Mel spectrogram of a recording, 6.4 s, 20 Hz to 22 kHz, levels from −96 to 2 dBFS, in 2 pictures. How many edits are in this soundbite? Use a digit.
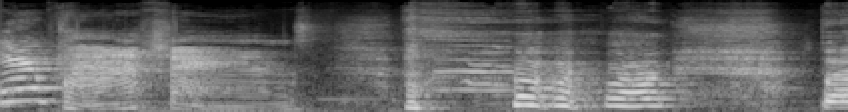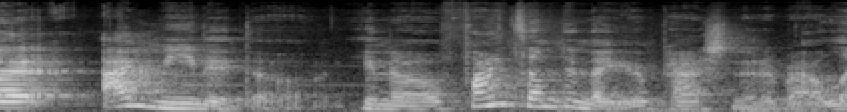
0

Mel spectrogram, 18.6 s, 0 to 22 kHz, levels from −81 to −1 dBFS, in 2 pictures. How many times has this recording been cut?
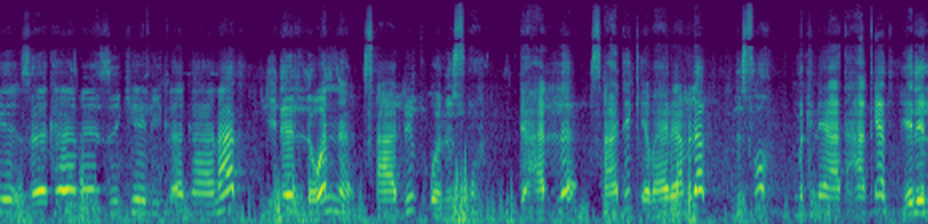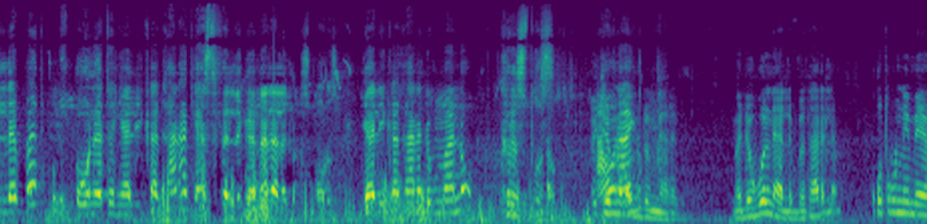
1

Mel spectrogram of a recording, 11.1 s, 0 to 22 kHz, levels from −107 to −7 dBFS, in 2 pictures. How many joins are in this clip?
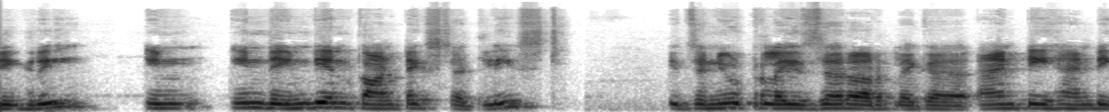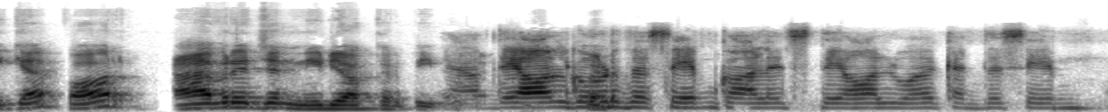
1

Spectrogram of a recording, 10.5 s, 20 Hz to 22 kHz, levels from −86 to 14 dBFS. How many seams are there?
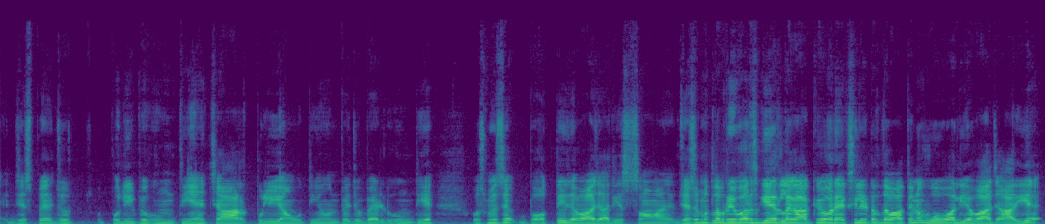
0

